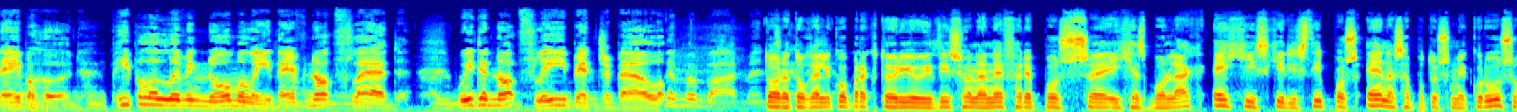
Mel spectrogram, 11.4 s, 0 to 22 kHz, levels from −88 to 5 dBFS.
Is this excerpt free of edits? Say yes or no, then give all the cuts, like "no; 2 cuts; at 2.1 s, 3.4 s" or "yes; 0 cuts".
no; 1 cut; at 5.0 s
